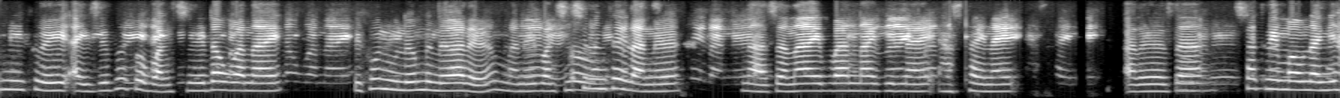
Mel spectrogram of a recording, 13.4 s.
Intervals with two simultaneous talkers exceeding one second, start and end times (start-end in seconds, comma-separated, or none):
0.8-2.7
